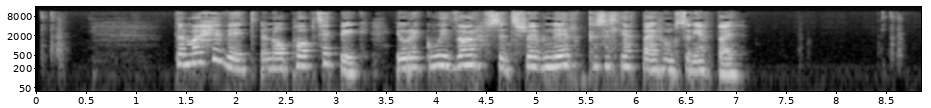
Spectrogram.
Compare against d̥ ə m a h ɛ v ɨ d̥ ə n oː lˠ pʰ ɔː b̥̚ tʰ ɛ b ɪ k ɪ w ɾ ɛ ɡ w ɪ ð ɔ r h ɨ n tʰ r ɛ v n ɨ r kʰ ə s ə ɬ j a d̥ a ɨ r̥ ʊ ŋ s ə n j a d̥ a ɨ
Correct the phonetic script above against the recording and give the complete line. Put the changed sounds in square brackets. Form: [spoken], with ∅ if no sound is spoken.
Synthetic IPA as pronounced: d̥ ə m a h ɛ v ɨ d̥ ə n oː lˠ pʰ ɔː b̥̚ tʰ ɛ b ɪ [ɡ] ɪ w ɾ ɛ ɡ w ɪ ð ɔ r [s] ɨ n tʰ r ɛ v n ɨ r kʰ ə s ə ɬ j a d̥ a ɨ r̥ ʊ ŋ s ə n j a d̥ a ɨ

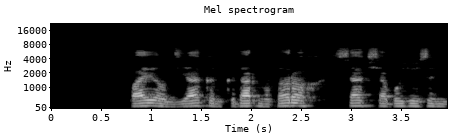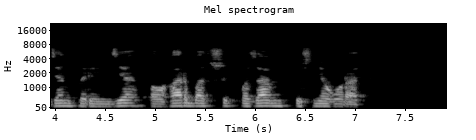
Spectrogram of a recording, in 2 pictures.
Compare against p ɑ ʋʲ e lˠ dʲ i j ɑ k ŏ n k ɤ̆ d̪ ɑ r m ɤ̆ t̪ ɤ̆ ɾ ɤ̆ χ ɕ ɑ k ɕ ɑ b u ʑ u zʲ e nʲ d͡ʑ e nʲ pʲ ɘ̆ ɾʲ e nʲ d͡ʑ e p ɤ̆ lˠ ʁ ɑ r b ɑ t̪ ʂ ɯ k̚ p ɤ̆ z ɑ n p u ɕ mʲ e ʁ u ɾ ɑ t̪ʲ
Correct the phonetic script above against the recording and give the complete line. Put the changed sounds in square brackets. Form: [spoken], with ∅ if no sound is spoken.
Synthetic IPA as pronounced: p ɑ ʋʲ e lˠ dʲ i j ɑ k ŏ n k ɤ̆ d̪ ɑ r [n] ɤ̆ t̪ ɤ̆ ɾ ɤ̆ χ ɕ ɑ k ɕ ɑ b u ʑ u zʲ e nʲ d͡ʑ e nʲ pʲ ɘ̆ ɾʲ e nʲ d͡ʑ e p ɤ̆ lˠ ʁ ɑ r b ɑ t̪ ʂ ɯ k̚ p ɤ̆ z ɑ n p u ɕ [nʲ] e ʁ u ɾ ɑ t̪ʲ

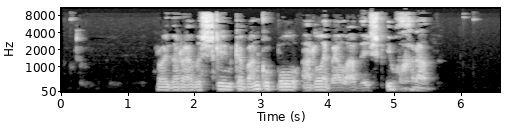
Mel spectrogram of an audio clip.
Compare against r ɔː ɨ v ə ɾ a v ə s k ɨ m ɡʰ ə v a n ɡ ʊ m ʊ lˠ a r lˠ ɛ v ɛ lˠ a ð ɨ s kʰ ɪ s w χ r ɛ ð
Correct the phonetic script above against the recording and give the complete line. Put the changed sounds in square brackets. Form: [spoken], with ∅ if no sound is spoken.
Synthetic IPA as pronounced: r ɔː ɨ [ð] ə ɾ a [ð] ə s k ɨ [n] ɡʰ ə v a n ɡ ʊ [b] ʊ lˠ a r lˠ ɛ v ɛ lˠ a ð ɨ s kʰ ɪ [∅] w χ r [a] ð

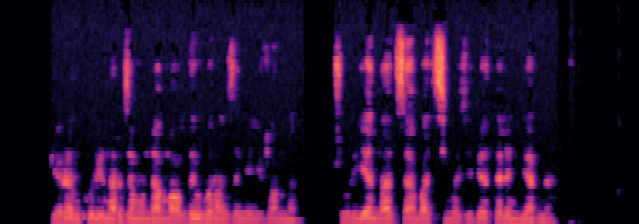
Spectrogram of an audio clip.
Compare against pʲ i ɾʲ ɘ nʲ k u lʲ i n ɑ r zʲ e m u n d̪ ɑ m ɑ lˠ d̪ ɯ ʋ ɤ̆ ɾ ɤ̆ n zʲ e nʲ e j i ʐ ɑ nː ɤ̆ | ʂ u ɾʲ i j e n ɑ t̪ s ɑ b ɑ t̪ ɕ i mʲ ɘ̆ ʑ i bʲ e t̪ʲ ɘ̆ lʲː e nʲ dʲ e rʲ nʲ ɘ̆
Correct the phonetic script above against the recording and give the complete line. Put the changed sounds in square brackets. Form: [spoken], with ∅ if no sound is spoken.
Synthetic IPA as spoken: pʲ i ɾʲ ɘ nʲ k u lʲ i n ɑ r zʲ e m u n d̪ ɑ m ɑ lˠ d̪ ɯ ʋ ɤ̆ ɾ ɤ̆ n zʲ e nʲ e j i ʐ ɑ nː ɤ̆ | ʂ u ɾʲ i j e n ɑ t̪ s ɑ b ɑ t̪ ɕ i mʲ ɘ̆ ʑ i bʲ e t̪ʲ ɘ̆ [lʲ] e nʲ dʲ e rʲ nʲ ɘ̆

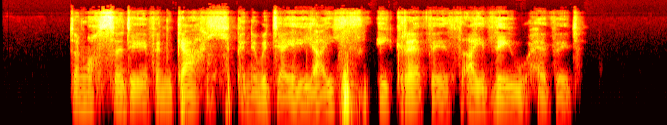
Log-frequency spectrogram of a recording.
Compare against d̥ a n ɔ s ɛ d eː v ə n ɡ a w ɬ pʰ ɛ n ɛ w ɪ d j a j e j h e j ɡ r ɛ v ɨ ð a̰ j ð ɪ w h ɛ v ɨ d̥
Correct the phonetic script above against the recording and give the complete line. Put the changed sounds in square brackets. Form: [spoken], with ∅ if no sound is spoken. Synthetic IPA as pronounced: d̥ a [ŋ] ɔ s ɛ d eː v ə n ɡ a [∅] ɬ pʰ ɛ n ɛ w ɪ d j a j [a] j [θ] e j ɡ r ɛ v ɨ ð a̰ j ð ɪ w h ɛ v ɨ d̥

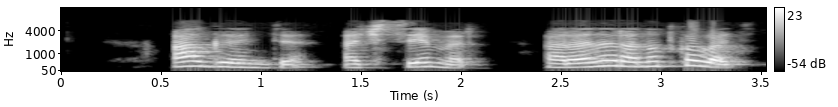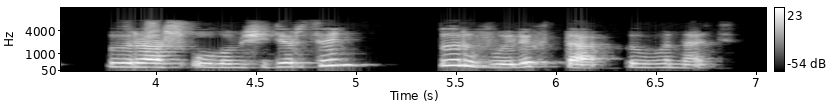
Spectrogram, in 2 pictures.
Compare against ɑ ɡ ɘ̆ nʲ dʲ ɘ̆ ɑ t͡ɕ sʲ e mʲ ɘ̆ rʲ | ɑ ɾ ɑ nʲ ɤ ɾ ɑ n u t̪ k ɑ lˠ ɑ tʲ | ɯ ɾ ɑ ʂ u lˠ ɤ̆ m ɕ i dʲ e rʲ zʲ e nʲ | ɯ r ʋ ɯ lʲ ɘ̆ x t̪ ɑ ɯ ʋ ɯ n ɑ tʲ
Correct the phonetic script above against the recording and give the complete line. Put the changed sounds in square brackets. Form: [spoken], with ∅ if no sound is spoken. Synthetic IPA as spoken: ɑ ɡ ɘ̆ nʲ dʲ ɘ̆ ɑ t͡ɕ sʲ e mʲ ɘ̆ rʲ | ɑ ɾ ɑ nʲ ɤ ɾ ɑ n u t̪ k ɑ lˠ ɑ tʲ | ɯ ɾ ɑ ʂ u lˠ ɤ̆ m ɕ i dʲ e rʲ zʲ e nʲ | ɯ r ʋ ɯ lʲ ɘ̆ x t̪ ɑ ɯ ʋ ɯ n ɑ tʲ

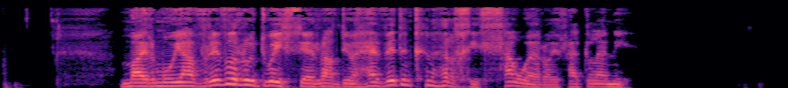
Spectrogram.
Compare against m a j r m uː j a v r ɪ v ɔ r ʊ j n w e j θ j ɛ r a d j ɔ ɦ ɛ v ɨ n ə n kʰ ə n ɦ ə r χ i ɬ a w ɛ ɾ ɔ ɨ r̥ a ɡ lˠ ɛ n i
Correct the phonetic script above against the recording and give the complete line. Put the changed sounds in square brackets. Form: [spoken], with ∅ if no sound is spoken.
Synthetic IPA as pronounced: m a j r m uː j a v r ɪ v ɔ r ʊ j [d] w e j θ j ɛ r a d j ɔ ɦ ɛ v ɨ [d] ə n kʰ ə n ɦ ə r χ i ɬ a w ɛ ɾ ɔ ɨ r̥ a ɡ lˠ ɛ n i

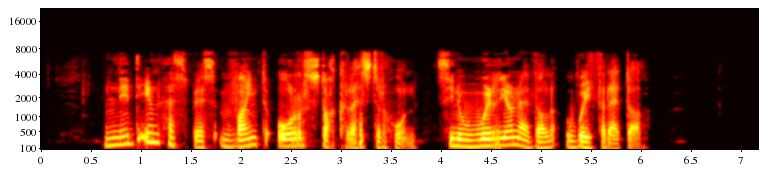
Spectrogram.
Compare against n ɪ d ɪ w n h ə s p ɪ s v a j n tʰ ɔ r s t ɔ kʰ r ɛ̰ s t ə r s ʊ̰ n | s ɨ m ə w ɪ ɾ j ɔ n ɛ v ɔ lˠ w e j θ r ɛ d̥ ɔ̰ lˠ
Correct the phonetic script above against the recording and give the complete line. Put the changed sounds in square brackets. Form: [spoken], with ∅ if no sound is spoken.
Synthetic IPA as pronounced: n ɪ d ɪ w n h ə s p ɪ s v a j n tʰ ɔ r s t ɔ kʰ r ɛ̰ s t ə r [h] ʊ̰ n | s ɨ [n] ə w ɪ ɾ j ɔ n ɛ [ð] ɔ lˠ w e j θ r ɛ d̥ ɔ̰ lˠ

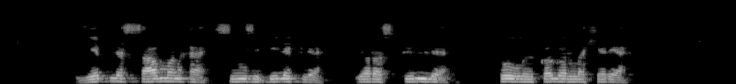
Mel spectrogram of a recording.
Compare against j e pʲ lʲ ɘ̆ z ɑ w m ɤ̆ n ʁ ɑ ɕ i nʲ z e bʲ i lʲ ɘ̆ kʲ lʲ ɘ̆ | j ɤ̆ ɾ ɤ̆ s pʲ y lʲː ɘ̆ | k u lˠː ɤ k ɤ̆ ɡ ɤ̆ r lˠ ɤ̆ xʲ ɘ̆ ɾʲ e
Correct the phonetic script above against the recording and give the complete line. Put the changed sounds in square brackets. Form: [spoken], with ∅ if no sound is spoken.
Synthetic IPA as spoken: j e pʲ lʲ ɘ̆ [s] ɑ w m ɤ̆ n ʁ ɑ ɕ i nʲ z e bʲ i lʲ ɘ̆ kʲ lʲ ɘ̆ | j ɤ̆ ɾ ɤ̆ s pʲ y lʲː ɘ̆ | k u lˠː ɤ k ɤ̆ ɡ ɤ̆ r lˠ ɤ̆ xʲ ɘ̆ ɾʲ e

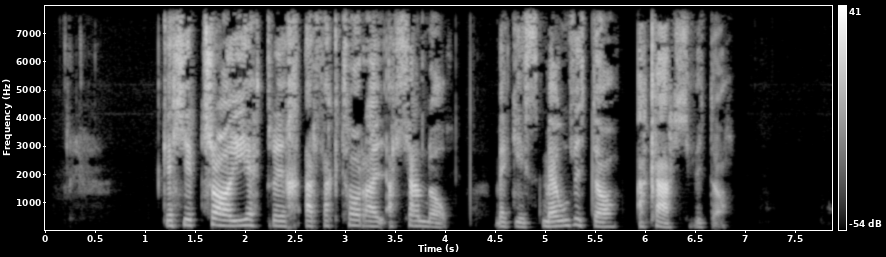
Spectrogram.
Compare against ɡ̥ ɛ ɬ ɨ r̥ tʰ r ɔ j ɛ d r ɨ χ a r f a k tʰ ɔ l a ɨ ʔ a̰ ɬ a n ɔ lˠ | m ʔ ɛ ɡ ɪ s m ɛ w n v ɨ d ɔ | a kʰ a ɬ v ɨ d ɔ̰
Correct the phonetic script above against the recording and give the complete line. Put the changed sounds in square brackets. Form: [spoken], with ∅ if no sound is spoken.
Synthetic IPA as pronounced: ɡ̥ ɛ ɬ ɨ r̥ tʰ r ɔ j ɛ d r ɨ χ a r f a k tʰ ɔ [ɾ] a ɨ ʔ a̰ ɬ a n ɔ lˠ | m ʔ ɛ ɡ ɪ s m ɛ w n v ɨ d ɔ | a kʰ a ɬ v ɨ d ɔ̰

